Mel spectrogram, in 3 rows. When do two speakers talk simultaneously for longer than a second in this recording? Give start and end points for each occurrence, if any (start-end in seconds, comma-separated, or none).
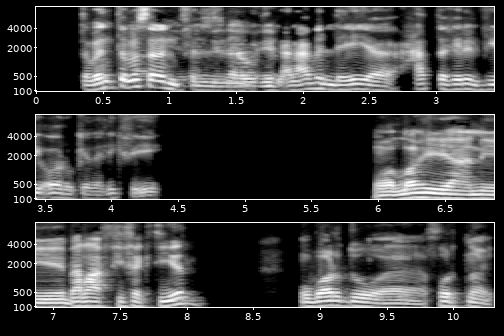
0.7-1.9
